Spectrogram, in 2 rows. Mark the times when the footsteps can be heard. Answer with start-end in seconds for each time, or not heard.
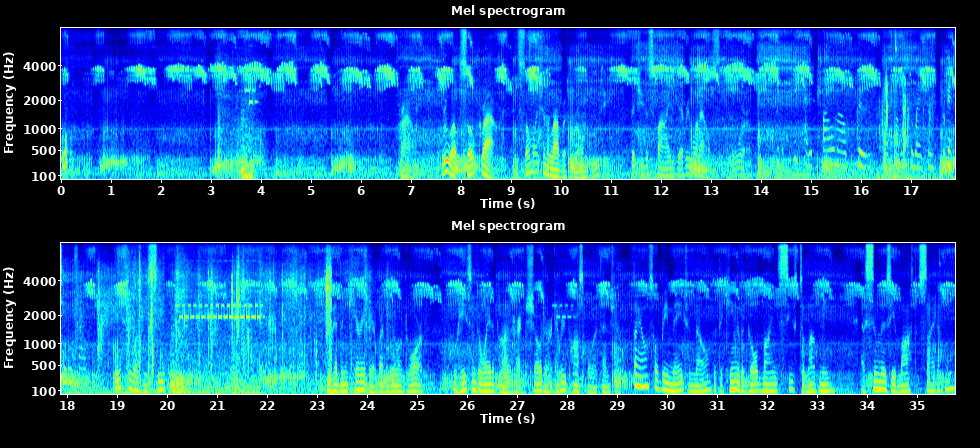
15.9-24.4.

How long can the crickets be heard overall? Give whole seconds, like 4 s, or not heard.
36 s.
